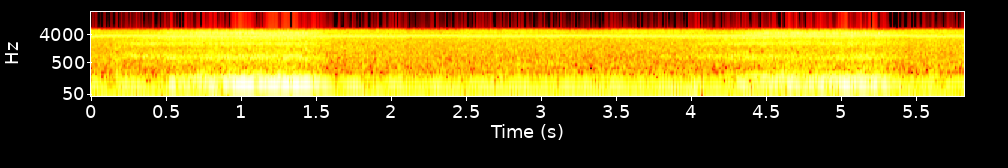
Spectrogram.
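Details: A person snores with two low, rattling snores on the in-breath about four seconds apart, likened to Darth Vader's breathing, over a steady background tone.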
